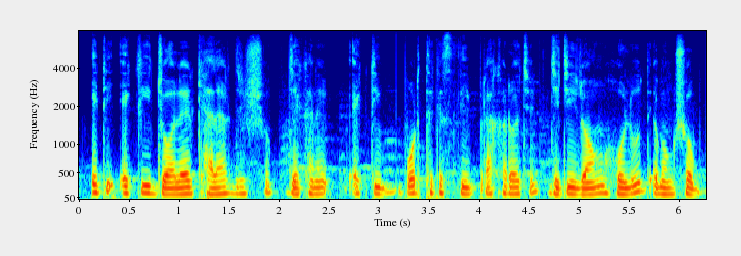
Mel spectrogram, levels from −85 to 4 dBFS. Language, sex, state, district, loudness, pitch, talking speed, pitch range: Bengali, male, West Bengal, North 24 Parganas, -16 LUFS, 120 Hz, 160 wpm, 115-135 Hz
